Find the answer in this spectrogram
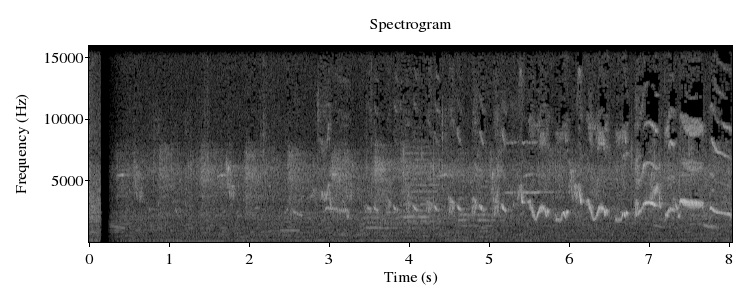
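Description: Songbirds chirping: quick notes sliding up and down in pitch, coming thicker and louder over the second half.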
